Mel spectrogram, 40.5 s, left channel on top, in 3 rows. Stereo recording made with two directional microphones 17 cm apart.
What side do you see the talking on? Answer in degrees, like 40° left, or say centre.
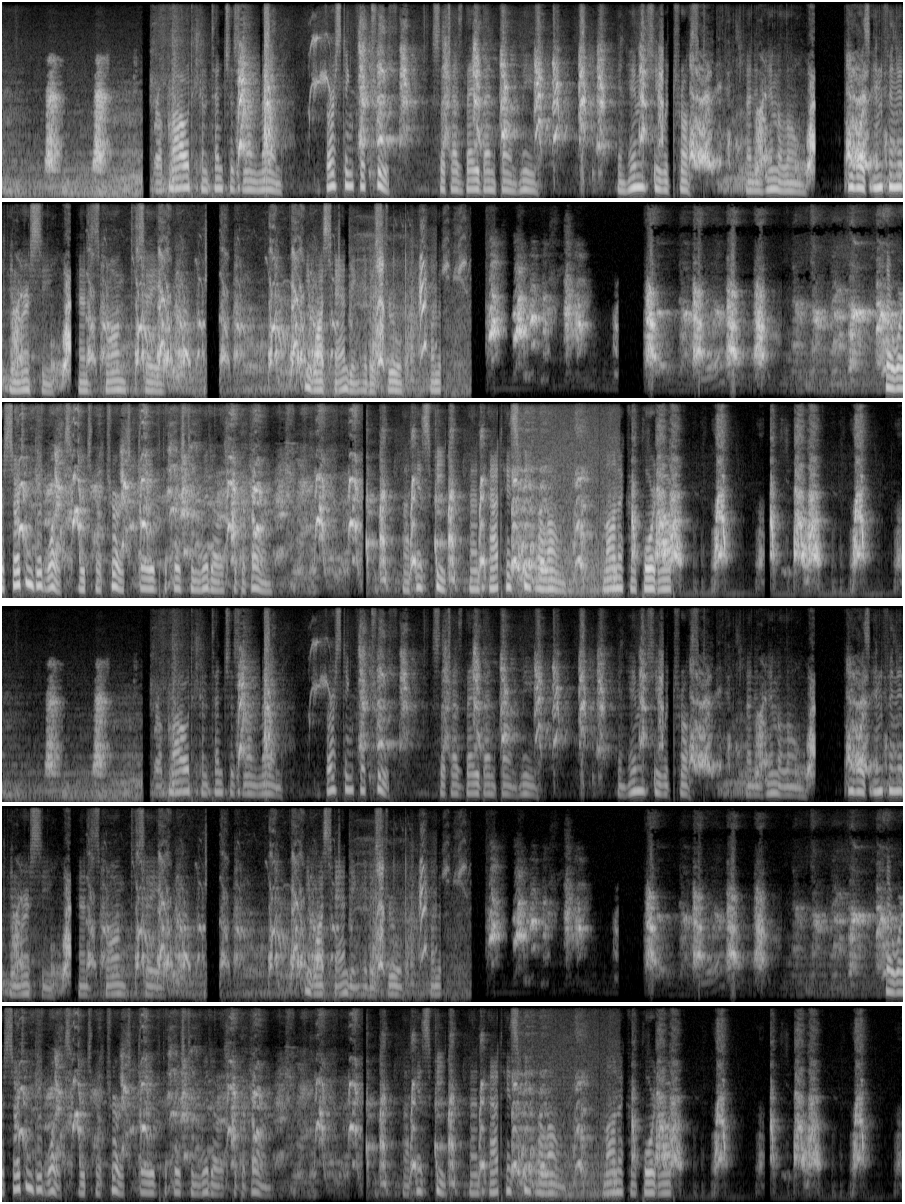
60° left.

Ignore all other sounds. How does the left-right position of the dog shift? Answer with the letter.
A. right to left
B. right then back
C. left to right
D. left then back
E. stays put
E.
